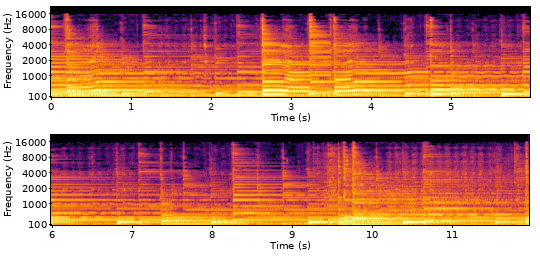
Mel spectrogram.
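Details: Strummed and plucked acoustic guitar music plays throughout with no animal sounds.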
